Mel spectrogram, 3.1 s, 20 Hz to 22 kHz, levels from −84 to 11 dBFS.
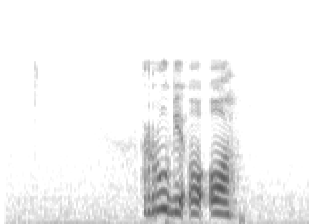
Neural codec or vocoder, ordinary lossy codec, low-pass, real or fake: codec, 44.1 kHz, 7.8 kbps, Pupu-Codec; none; 7.2 kHz; fake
